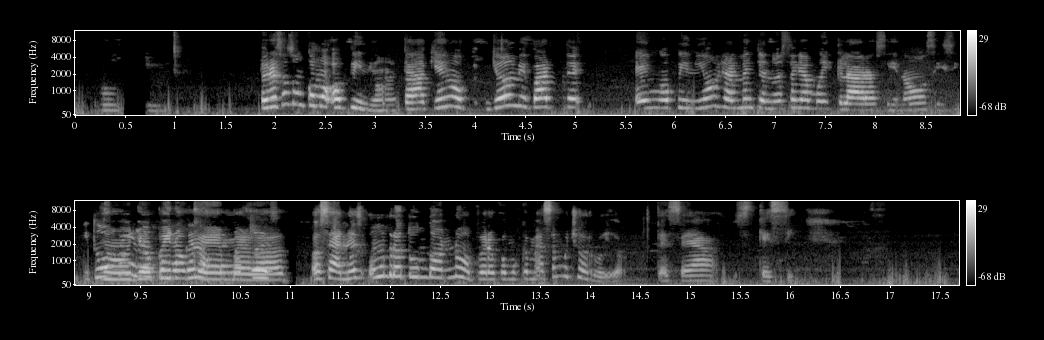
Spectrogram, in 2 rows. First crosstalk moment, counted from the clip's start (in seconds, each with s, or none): 9.1 s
